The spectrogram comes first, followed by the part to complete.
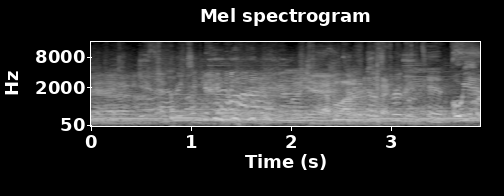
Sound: people chattering

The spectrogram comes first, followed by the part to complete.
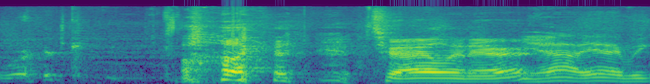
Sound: laughs

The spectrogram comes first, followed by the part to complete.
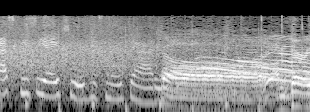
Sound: applause

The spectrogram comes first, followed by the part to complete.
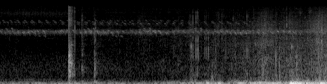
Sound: bow shot heard

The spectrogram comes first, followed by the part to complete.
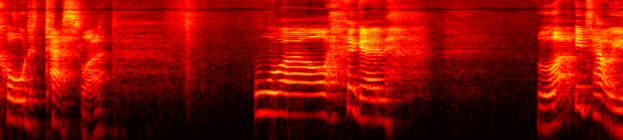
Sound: sigh

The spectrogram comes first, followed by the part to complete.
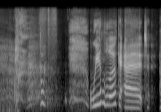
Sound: laughing

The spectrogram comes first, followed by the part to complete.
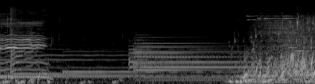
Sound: bells ringing

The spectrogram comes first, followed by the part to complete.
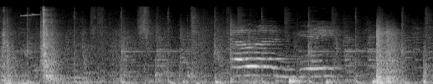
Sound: babbles

